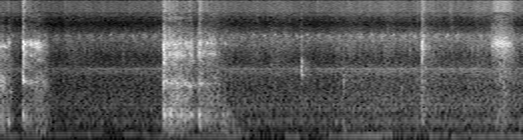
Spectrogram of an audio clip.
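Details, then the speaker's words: An adult with self-described chest congestion, blamed on tricycle exhaust pollution in the Philippines, gives a few short, harsh coughs with a throat-clearing quality and quiet room noise between them: congested chest cough. "I've heard this cop all over the Philippines like kids animals a lot have this cough so I really think it's from the pollution of the Trikes and the exhaust"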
